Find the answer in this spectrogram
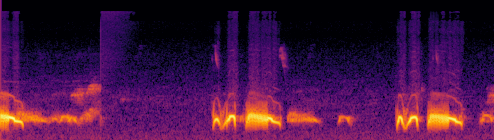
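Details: Spotted dove cooing for training birds: an opening coo trailing into soft murmurs, then two repeated phrases each of quick hollow notes and a longer rough coo, about three seconds apart.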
